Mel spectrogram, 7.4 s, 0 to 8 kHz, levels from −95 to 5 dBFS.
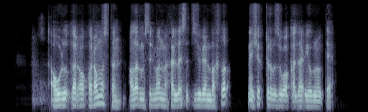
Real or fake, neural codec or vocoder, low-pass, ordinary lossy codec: fake; codec, 16 kHz in and 24 kHz out, 0.9 kbps, LongCat-Audio-Codec, four codebook decoder; 7.2 kHz; AAC, 32 kbps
